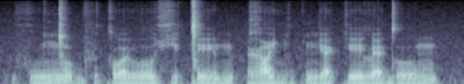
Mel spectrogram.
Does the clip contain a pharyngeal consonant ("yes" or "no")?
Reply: no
